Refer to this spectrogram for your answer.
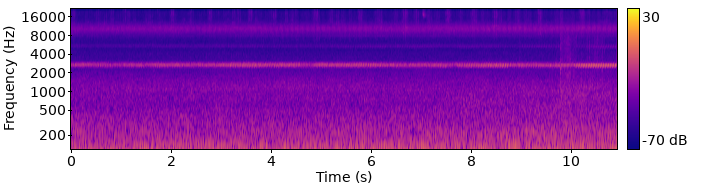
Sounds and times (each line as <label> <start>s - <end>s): Italian tree crickets 0.0s - 10.9s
